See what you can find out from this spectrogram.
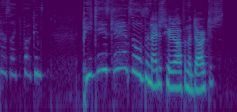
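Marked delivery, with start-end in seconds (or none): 0.3-2.2 put-on very high shout. Recalling yelling out the door to his buddy: retelling a yell. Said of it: "I yelled out the door".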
